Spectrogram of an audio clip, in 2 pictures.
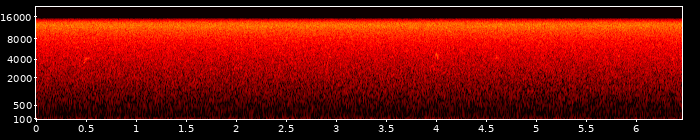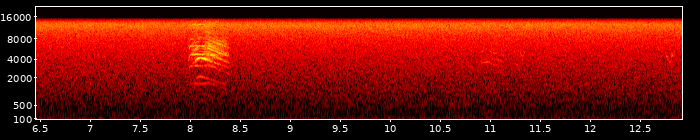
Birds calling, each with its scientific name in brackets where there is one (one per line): Hawaii Amakihi (Chlorodrepanis virens)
